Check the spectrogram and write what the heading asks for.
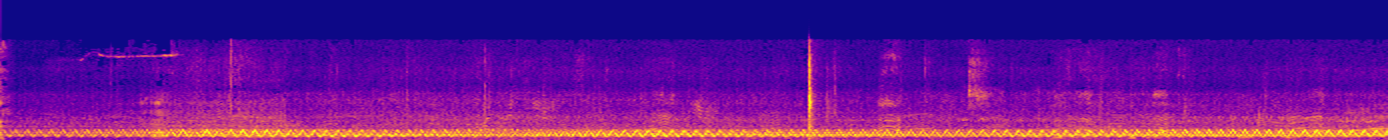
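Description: An electronic alarm sounding continuously: one fairly loud, steady-pitched tone that pulses rapidly and evenly.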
